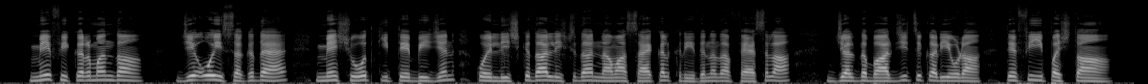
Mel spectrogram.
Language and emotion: Dogri, fearful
